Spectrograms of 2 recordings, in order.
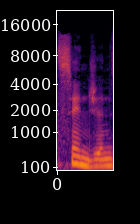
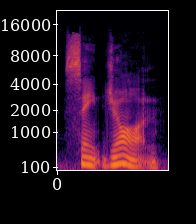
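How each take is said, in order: First: The name is said as one clipped word. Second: The name is said as two full words. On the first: "the British call it St. John" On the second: "what is spelled St. John"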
